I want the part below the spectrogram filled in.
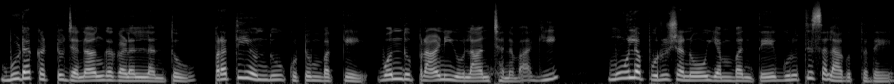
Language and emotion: Kannada, neutral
